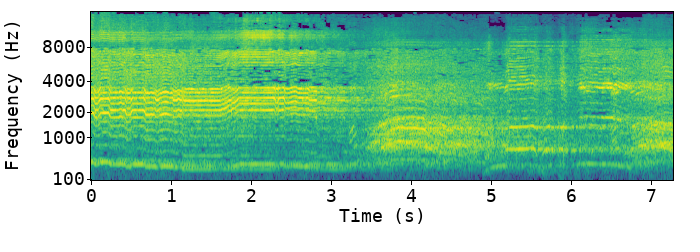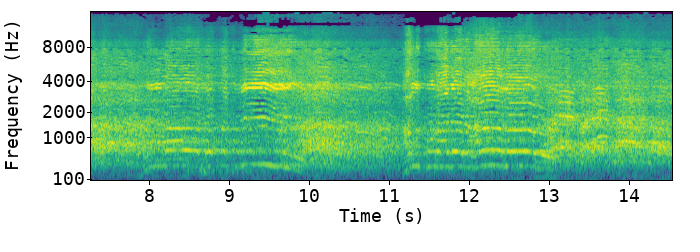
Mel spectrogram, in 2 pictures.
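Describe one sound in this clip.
A man chants in a drawn-out, melodic voice through a loudspeaker.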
